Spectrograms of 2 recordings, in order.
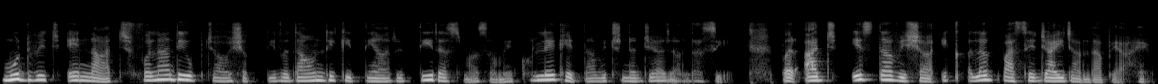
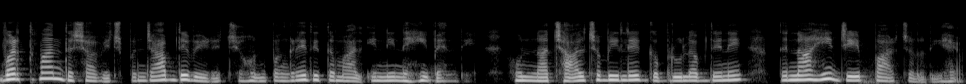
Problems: constant background noise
